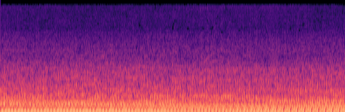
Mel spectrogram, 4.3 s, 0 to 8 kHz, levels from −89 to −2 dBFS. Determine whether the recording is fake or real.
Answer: real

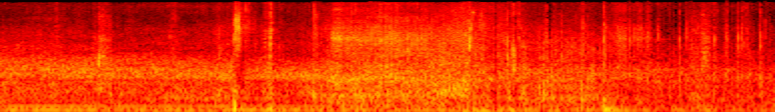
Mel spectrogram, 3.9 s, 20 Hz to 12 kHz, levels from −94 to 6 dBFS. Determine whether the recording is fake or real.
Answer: real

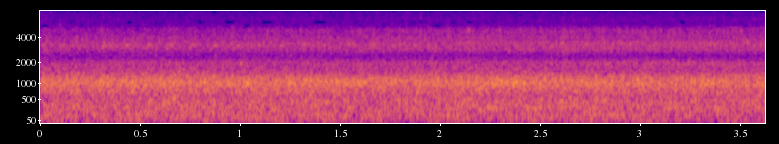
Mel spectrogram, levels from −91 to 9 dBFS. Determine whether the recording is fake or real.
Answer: real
